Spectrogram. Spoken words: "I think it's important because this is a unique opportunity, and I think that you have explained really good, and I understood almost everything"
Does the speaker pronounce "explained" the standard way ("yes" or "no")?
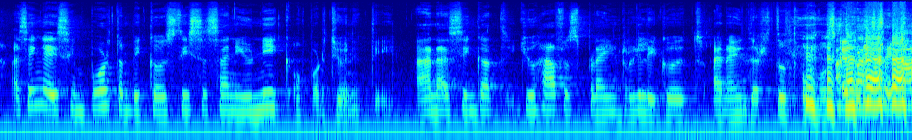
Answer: no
